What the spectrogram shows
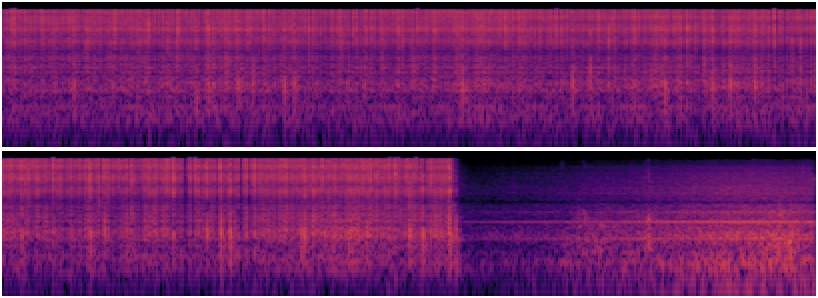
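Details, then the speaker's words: MIG welding with a Binzel-style gun after replacing the liner, same settings, machine and wire: an even, continuous frying crackle for about six seconds with no pops; the arc is stable and the wire feeds smoothly despite a big gap and poor fit-up. "besides that that was a very big gift and a really poor fit up the machine didn't miss a beat it wasn't a liner issue this time"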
